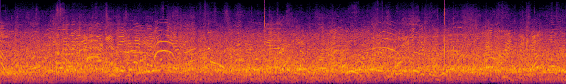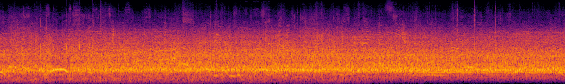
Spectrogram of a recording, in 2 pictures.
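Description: A huge stadium crowd roars and cheers loudly throughout.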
